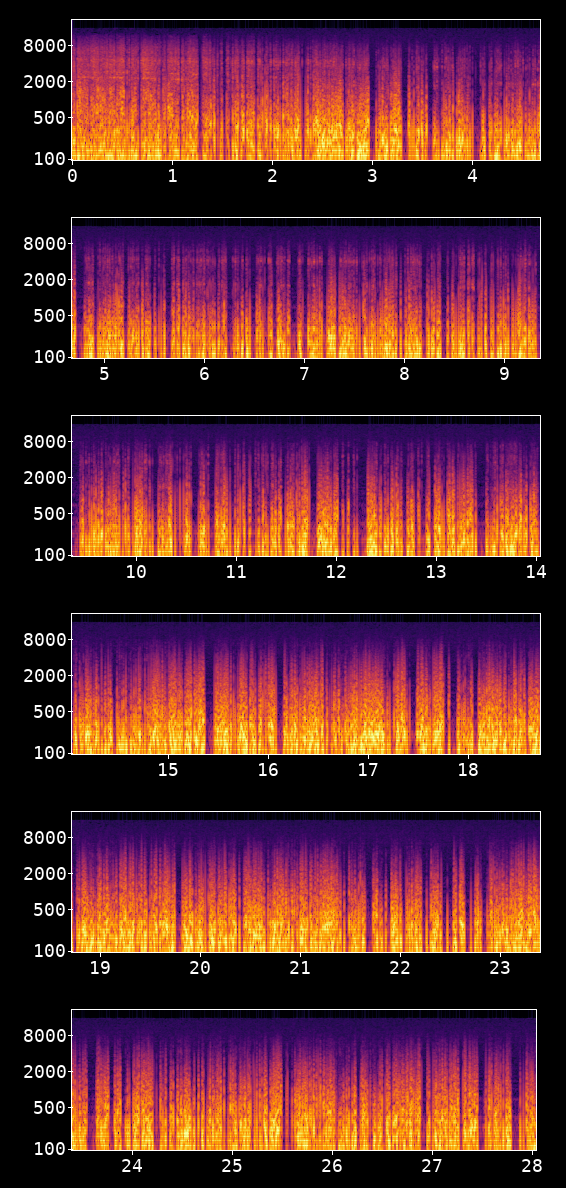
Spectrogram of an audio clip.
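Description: A jet engine roars loudly nearby.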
